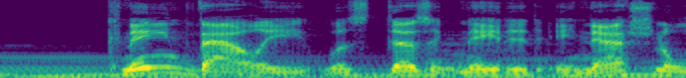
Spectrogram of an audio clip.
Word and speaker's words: Canaan: Locally pronounced as Canain rather than the biblical pronunciation Canaan.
